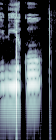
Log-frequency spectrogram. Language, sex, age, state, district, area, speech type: Santali, male, 30-45, West Bengal, Birbhum, rural, spontaneous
